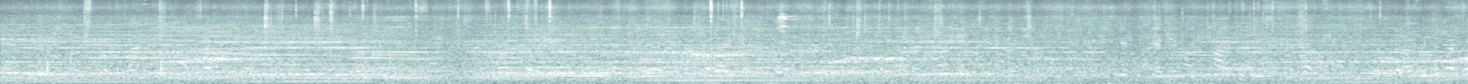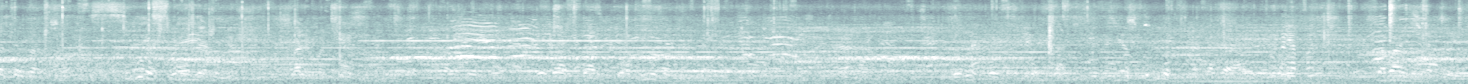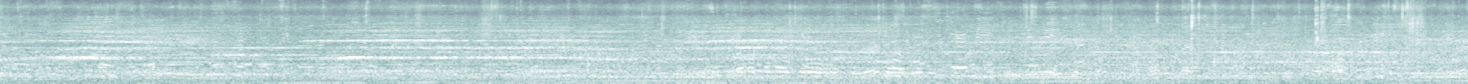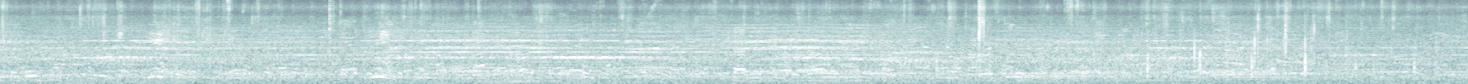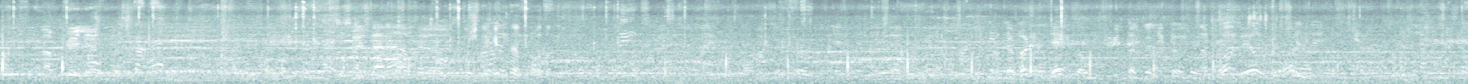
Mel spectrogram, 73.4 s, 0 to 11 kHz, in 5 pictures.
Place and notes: Easter Procession at Cathedral Sq, Vilnius, bells, orchestra, crowd talks
easter, procession, church bells, capital, liturgy, priest, orchestra, crowd, Vilnius
Vilnius, Lithuania, 24 April 2011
